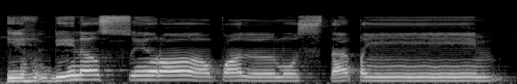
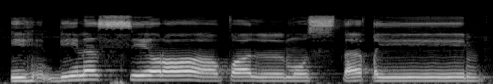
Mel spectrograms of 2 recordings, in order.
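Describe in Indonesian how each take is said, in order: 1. Sirat dimulai dengan bunyi s tebal. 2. Sirat dimulai dengan bunyi s biasa. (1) "Itu dengan huruf shad" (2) "Yang kedua dengan sin"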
